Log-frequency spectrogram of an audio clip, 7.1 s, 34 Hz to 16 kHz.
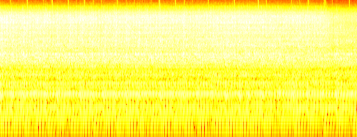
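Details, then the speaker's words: Lightly customized Triumph T140 Bonneville twin, first start after hot-wired ignition, held at low revs while oil scavenges from the wet-sumped crankcase: even, clean idle with soft regular exhaust beat, strong constant oil return, no smoke; normal idle. "the oil is returning very strong that's good and the flow is constant so that's the uh oil pump working over time"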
